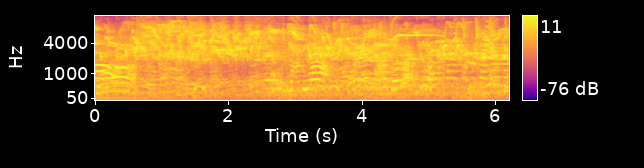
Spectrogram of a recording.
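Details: A champion orange-headed thrush sings a rich, continuous run of varied phrases: quick slurred and falling notes, chatters and a thin high whistle, with hardly a pause.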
